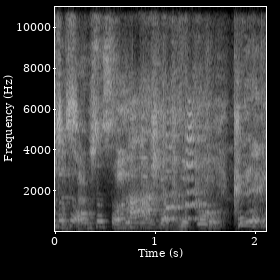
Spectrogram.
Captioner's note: hahahaha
